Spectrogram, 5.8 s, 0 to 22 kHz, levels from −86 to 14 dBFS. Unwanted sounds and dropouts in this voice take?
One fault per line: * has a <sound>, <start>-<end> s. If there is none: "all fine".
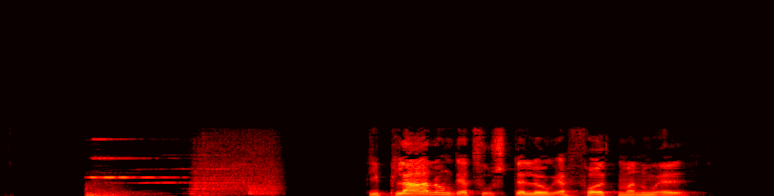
* has a squeak, 0.6-2.2 s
